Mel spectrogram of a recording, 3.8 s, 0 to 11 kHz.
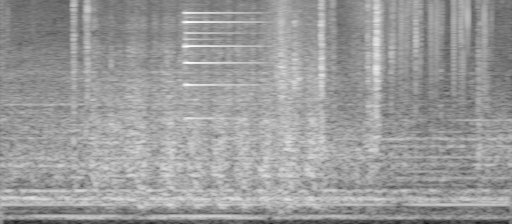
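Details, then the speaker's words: VW Caddy swapped from 1.6 TDI to 2.0 CR140 with DSG, first crank: steady starter churn around three compression pulses a second with no catch. Suspected fuel-related; a fuel line on the secondary fuel pump was missing or unplugged. Crank, no start. "he cranks. Oh my dead. Right. Got to be fuel. Has to be fuel related. It's got to be fuel. She cranks."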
